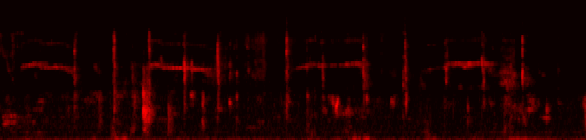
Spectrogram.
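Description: Close-miked chewing and gnawing of boiled chicken on the bone, with wet mouth sounds and small sharp clicks. A thin high whistle-like tone comes back about every two seconds.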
